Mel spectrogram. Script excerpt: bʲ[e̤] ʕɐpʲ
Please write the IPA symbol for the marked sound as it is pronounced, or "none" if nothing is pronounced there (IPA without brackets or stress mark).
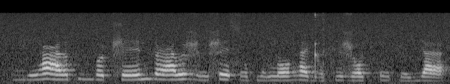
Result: ɛ̤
